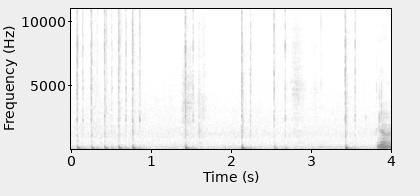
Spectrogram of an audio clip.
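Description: Computer keyboard keys being pressed in quick, irregular clicks, a few heavier taps among them, as slides are skipped through.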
